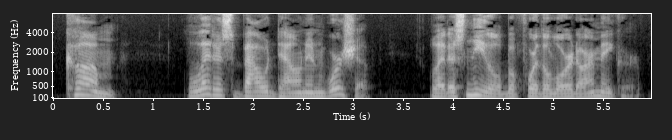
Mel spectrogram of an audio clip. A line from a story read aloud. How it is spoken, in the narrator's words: The psalmist cried out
